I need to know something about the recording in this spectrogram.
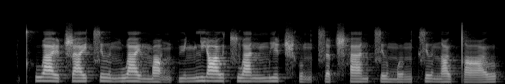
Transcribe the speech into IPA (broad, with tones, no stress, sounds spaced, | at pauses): t̪ʰ w a˥˩ ɪ̯ ʈ͡ʂ a˥ ɪ̯ t͡s ɹ̩˥˧ n̪ w a˥˩ ɪ̯ m ɑ̰˨˩ ŋ p y˧˥ n l j ɑ˥ ʊ̯ t͡s w a˥ n m i˥ ʈ͡ʂʰ ʊ̰˨˩ ŋ t͡s ä˦ ʈ͡ʂʰ a˥ n t͡s ɹ̩˥˩ m ɤ˧˥ ŋ t͡s ɹ̩˥˧ n̪ ɑ˥˩ ʊ̯ t̪ ɑ˧˥ ʊ̯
